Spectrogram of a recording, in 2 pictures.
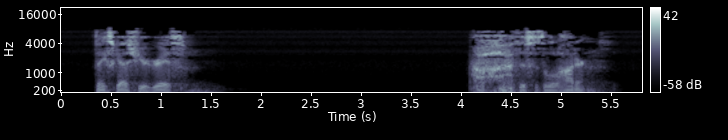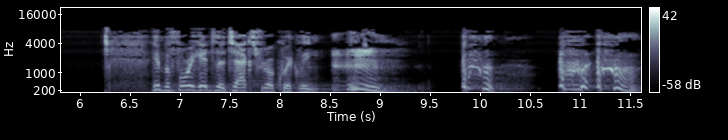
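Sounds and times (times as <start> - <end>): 
speech: 0.4 - 1.4, 4.3 - 5.5, 6.7 - 9.2, 10.0 - 10.3, 10.9 - 11.6
person clearing throat: 8.5 - 11.6
person coughing: 8.5 - 11.6.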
